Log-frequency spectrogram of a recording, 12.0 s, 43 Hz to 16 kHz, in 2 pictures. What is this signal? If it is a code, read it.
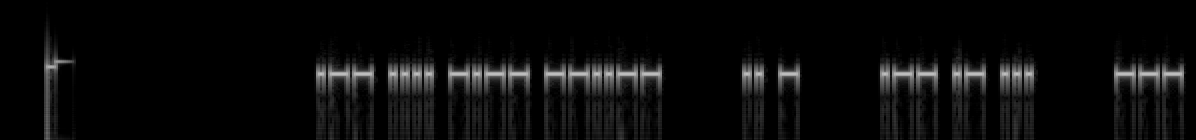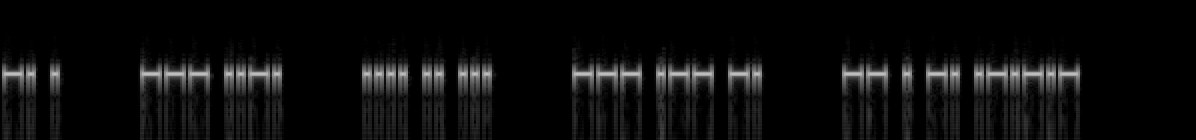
Morse code, heard as a keyed tone, about 40 wpm, 700 Hz. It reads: WHY, IT WAS ONE OF HIS OWN MEN.
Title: 2x Word-Spacing - Sentences from Top 300 Words - 40wpm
